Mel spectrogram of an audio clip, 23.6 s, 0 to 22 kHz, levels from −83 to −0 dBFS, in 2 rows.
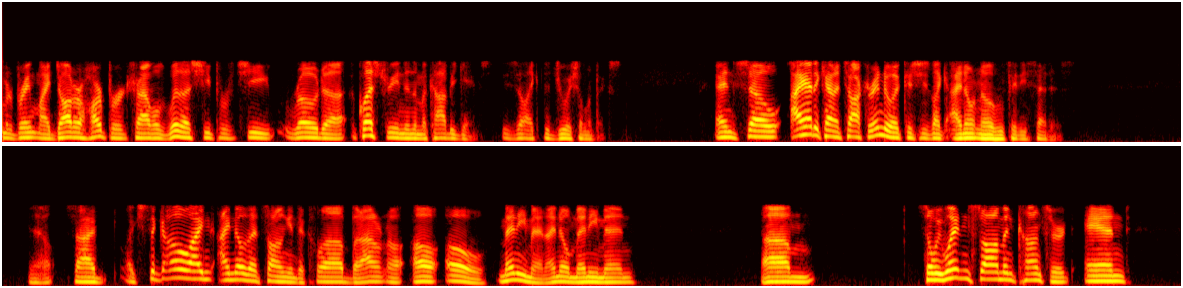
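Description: The AMR narrowband mobile codec runs throughout the speech: nothing passes above 3.8 kHz, and vocal-tract modelling, which fits around 10.2 kbps, leaves the voice plainly buzzy and synthetic.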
